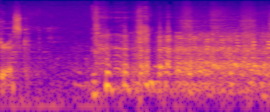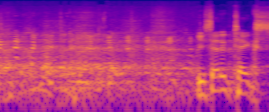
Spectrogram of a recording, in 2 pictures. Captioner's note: laughter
